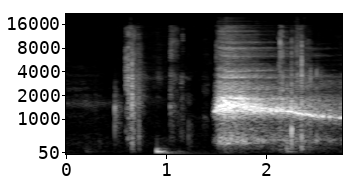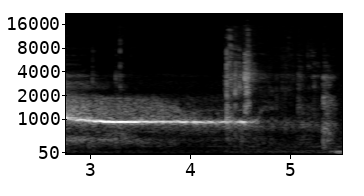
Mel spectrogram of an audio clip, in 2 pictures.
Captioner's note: impressed whistling noise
